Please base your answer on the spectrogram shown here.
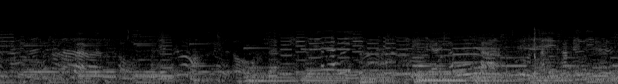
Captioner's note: people chattering; upbeat music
